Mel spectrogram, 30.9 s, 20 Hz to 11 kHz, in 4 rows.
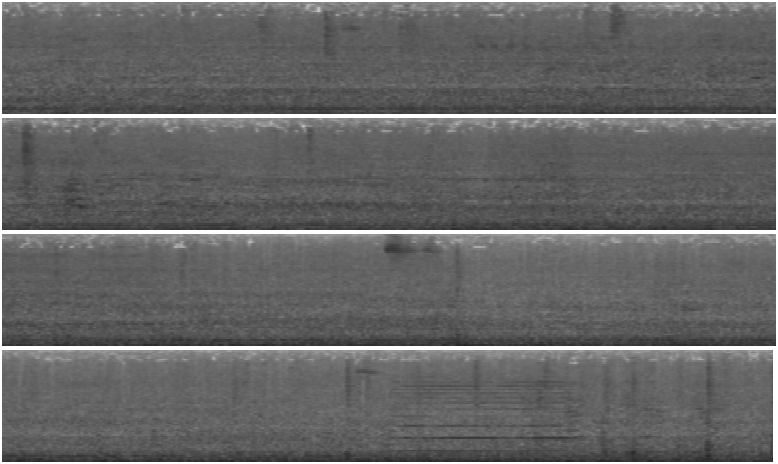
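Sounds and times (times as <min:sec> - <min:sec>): train wheels rumbling: 0:00.0 - 0:30.9.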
